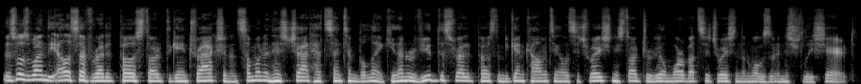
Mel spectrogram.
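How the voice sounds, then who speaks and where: A man's voice: fairly high pitch, steady tone, very fast, hardly any pauses, dark tone, no room sound, studio quality. A man giving scripted, matter-of-fact narration for a commentary video.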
